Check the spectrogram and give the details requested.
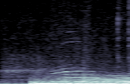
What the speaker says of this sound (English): Ignore the cat that's trying to get my attention.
